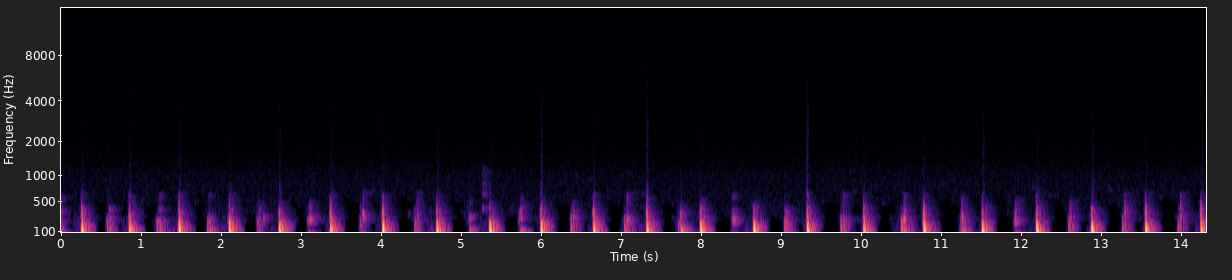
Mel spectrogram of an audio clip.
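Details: Steady, firm heartbeats at roughly 90 per minute during recovery after exertion; normal heart rate.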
